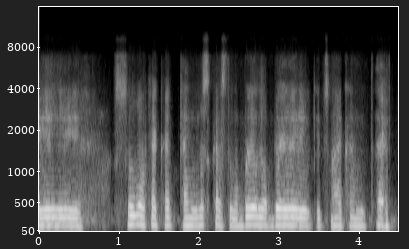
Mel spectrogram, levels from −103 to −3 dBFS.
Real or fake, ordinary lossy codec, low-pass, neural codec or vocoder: fake; Opus, 32 kbps; 7.2 kHz; codec, 16 kHz, 1 kbps, FreqCodec, smaller model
